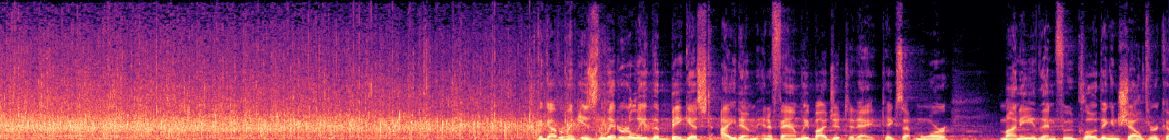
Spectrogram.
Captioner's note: applause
